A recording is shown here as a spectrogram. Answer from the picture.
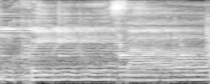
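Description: Chầu văn (hát văn) ritual music from a live traditional ensemble, with one long note held steady and a brief high splash about a second in.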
